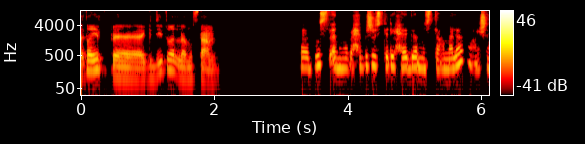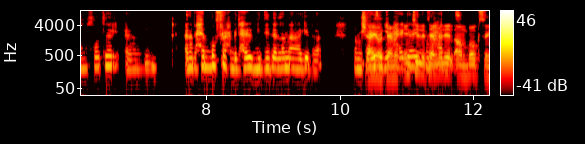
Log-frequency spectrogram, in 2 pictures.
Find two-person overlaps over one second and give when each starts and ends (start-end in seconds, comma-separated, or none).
10.4-11.7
